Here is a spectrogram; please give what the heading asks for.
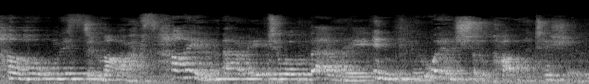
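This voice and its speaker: Slow, theatrical woman playing a glamorous film star. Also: mid-range voice. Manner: theatrical, affected. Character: haughty, scandal-fearing glamorous film actress, female client. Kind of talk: noir radio comedy acting. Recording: very echoey room, distant mic, clear noise.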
